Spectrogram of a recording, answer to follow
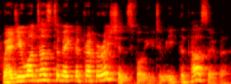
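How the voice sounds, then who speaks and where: A man's voice: a little high, sing-song, fast. A man voicing a group of eager male disciples in a dramatised Bible reading, asking questions eagerly. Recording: echoey room with faint music.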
